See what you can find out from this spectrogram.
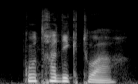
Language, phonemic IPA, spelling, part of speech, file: French, /kɔ̃.tʁa.dik.twaʁ/, contradictoire, adjective, Fr-contradictoire.ogg
- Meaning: 1. contradictory 2. adversarial; involving debate between opposing parties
